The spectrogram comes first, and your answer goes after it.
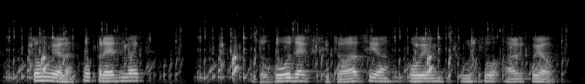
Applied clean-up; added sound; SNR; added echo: neural mask model RNNoise.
